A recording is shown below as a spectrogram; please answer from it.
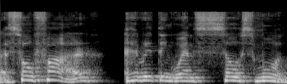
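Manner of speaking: sarcastic, complaining tone.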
